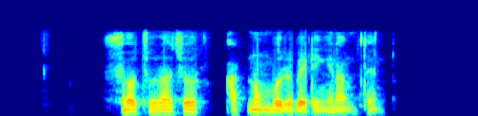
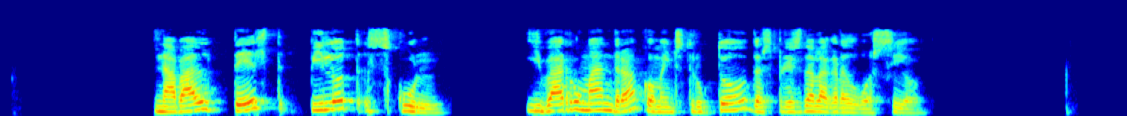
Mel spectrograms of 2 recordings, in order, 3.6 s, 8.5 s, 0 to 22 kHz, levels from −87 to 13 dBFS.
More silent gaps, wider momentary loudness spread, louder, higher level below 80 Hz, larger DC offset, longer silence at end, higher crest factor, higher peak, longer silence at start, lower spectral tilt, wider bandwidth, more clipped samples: second, 1.63-1.69 s vs 3.43-3.47 s, 3.77-3.91 s; about the same, 12 LU vs 12 LU; second, -20 LUFS vs -16 LUFS; about the same, -56 dBFS vs -58 dBFS; neither; second, 0.75 s vs 1.55 s; about the same, 20 dB vs 16 dB; about the same, 0 dBFS vs -2 dBFS; second, 0.8 s vs 1.15 s; about the same, -5 dB/octave vs -5.5 dB/octave; about the same, 7.8 kHz vs 8.2 kHz; neither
